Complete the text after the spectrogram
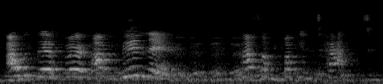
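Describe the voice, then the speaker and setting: A woman's voice: extremely high pitch, unhurried, over a noisy crowd. A young woman acting a heartbroken, defensive, slangy young woman in a staged play reading. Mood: indignant, scornful. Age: young adult. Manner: slangy, indignant, exasperated delivery. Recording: roomy distant stage recording, noisy audience.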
